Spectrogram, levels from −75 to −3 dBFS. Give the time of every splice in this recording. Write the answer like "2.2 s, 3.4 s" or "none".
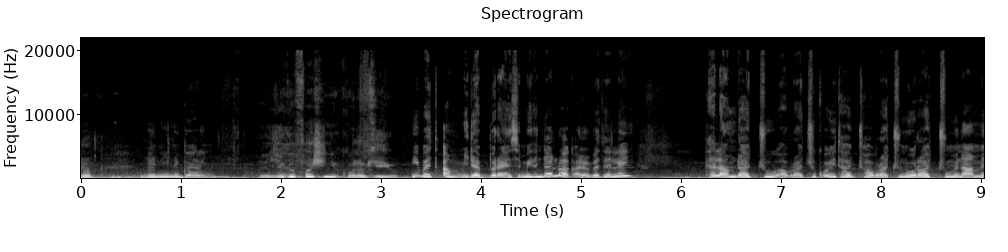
3.3 s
